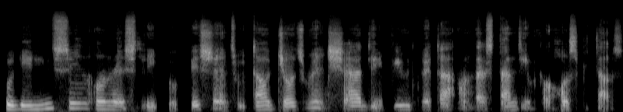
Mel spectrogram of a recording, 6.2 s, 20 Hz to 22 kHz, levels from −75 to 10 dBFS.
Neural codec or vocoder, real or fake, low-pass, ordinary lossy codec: codec, 44.1 kHz, 2.6 kbps, DAC; fake; 14.4 kHz; none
